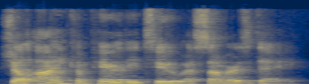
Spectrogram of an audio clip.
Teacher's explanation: you can hear those two syllable feet right every second syllable is emphasized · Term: iambic pentameter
